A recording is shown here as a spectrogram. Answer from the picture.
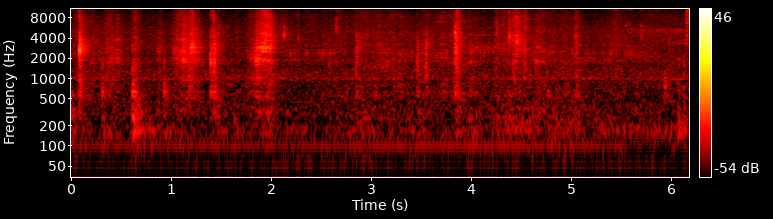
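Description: Near silence, with a few faint, brief clicks and rustles from gloved hands handling a plastic wall switch plate and its small plastic tubing.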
